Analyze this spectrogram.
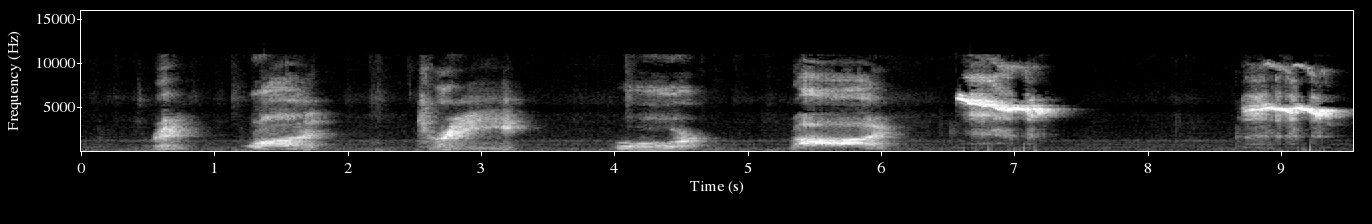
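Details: Male pet African grey parrot, hatched 1997 and kept at home in Texas, counting down toward corn: five short spoken syllables about a second apart, then two high whistled notes.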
